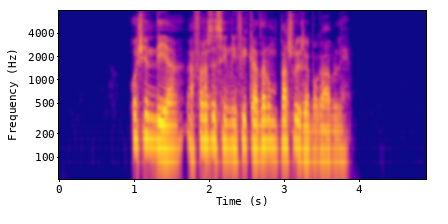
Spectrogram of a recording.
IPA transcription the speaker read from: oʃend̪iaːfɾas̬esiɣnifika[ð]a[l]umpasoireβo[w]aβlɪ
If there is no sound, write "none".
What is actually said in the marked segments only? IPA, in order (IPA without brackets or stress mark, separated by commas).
ð, ɾ, ɣ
